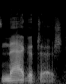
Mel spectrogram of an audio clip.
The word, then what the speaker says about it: Natchitoches: Now, we're talking about Louisiana country, not New Orleans, but sort of up north in Natchitoches, the funny pronounced name town that actually looks like it should be said Natchitoches, but it's Natchitoches.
